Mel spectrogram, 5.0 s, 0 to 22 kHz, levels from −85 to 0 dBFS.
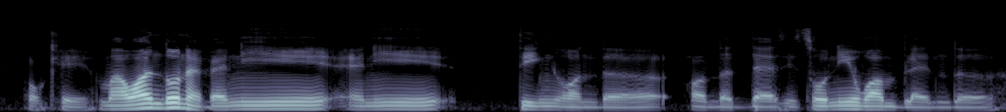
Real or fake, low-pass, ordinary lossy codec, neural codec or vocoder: real; none; none; none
